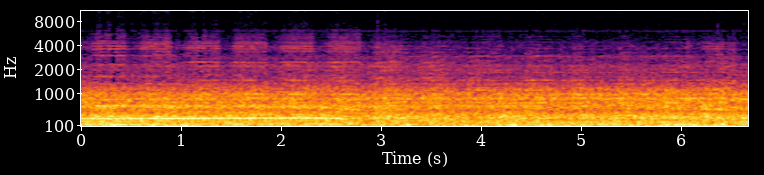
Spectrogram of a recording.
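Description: A car engine hums steadily.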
